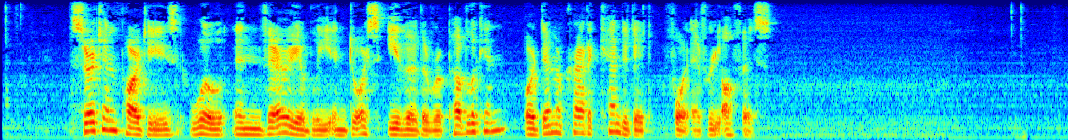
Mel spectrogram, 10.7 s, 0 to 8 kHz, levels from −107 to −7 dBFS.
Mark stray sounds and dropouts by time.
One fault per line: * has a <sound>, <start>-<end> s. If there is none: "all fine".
all fine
